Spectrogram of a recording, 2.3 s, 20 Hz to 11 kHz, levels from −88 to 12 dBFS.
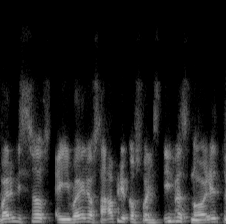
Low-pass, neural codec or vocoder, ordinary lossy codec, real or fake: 7.2 kHz; codec, 16 kHz, 4 kbps, X-Codec, HuBERT features, trained on general audio; Opus, 32 kbps; fake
